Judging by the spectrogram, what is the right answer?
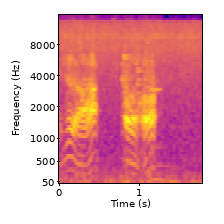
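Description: Two nasal, raspy quacks from a cartoon duck, each about half a second long, close and clear with a short pause between them.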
